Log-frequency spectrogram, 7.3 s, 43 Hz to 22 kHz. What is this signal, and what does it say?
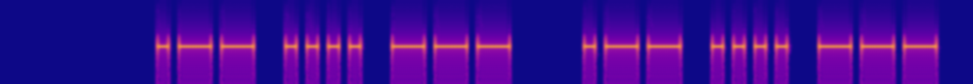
Morse code, heard as a keyed tone, about 15 wpm, 700 Hz. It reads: WHO WHO
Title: Top 500 Words Repeated 15wpm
